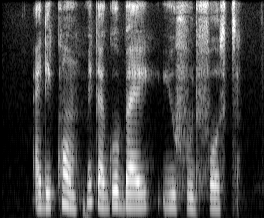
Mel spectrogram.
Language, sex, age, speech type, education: Nigerian Pidgin, female, 30-45, spontaneous, tertiary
